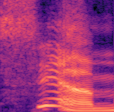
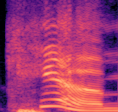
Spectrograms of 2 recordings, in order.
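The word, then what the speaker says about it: CIEM: right in fact I thought the sea was a soft C so I kept saying it as Sim and then I kept hearing Kim and I got so confused and so I remember when I realized that I was just saying it wrong and that we were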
